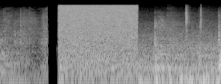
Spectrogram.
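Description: A burst of static hiss, just under a second long, that starts and stops abruptly right after a brief dropout to silence: a white-noise transition effect at a cut between clips.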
